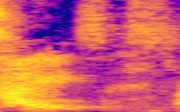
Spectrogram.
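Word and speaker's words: IACIS: call it Isis yes how do you say iasis iasis all right I just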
